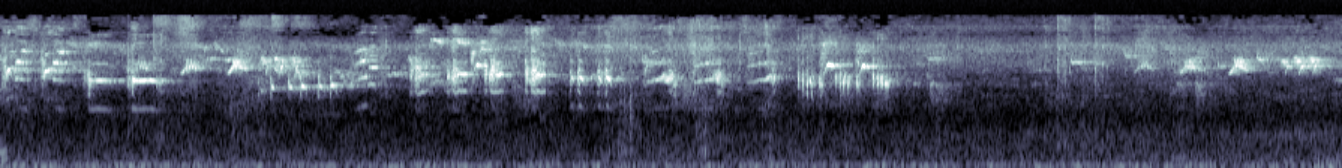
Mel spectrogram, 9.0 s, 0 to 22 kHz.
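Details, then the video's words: A Great Reed Warbler sings at Wintersett Reservoir, West Yorkshire, on 11 June 2019, a harsh, chattering song of grating notes in quick runs over a steady low rumble of wind; phonescoped. "Singing Great Reed Warbler"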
